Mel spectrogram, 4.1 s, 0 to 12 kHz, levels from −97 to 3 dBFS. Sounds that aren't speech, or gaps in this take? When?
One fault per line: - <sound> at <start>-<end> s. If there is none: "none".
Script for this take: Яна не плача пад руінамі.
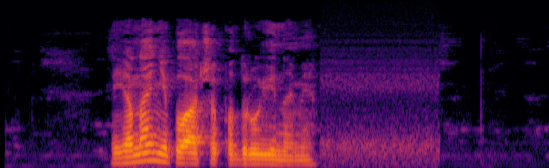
none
